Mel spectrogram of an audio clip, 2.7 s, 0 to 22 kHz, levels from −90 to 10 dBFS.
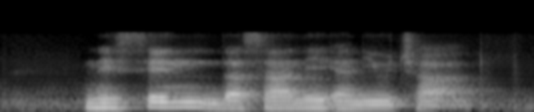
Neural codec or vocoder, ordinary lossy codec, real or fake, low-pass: codec, 24 kHz, 0.9 kbps, DualCodec; none; fake; 7.2 kHz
